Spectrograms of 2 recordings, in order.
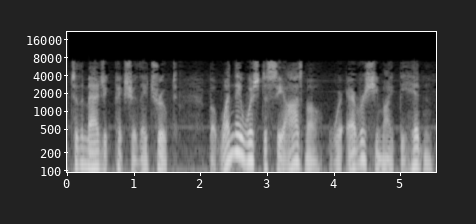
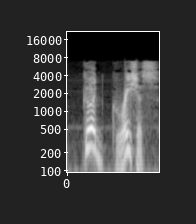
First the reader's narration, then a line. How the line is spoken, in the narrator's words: exclaimed Button-Bright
